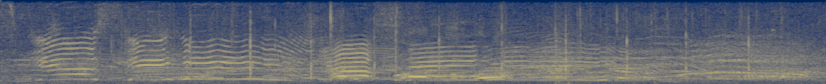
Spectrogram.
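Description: Several high-pitched voices shouting and talking over one another. The loudest calls come about halfway through.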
